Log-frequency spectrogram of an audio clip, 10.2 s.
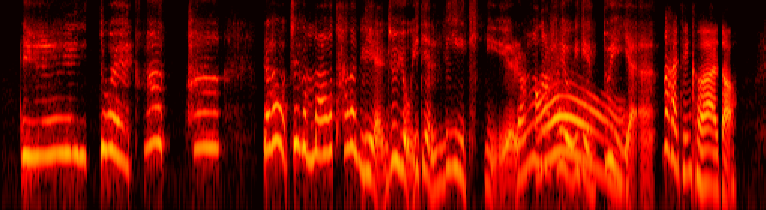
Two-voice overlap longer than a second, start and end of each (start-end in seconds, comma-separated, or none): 7.1-8.4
